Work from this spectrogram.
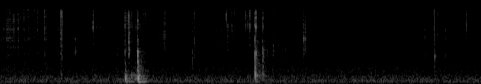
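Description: A pink soap bar with yellow glitter edges, held with long nails, is cut and scraped with a metal utility knife blade. Crisp, dry scraping and crumbly tearing sounds fill the clip, with bright clicks and two louder cutting bursts near 1.3 and 2.6 seconds over a soft, steady hiss.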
